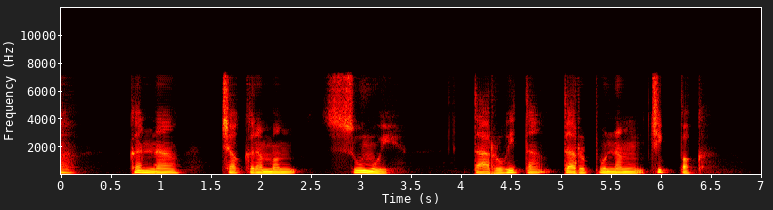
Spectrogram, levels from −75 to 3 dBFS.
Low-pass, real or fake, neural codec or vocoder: 7.2 kHz; fake; codec, 16 kHz, about 1 kbps, DyCAST, with the encoder's durations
